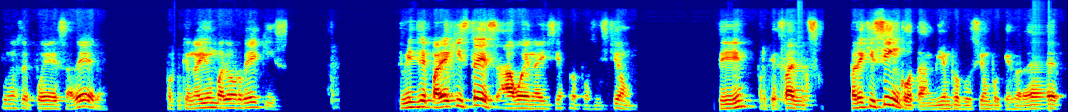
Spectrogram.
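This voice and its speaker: A man teaches a math lesson in a mellow, dark voice. He takes on his students' questions and answers them, often slowing to a dictation pace. The recording is dull and lo-fi. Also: mid-range voice, expressive. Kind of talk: classroom lecture on logic. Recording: dull lo-fi sound.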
